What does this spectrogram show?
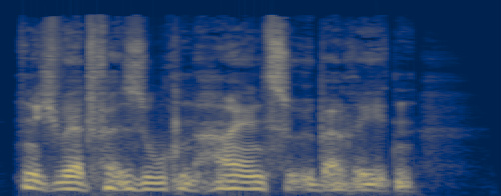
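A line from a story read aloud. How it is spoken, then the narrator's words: Grumble. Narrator (German): brummte Peter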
